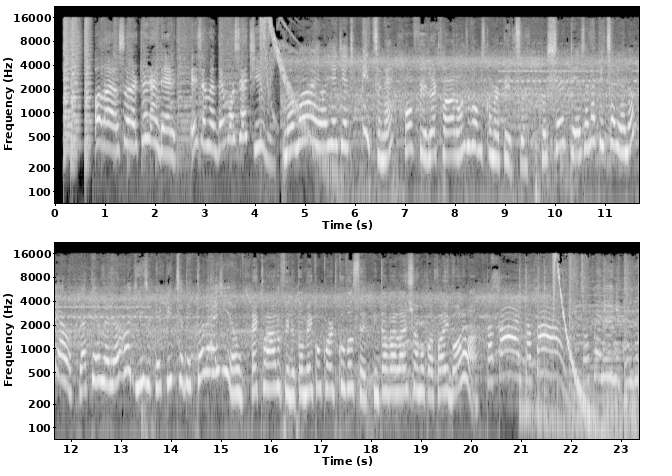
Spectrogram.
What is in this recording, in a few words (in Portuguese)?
INFANTIL VOZ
